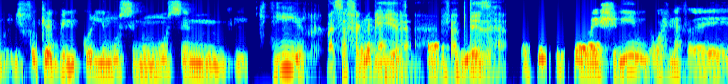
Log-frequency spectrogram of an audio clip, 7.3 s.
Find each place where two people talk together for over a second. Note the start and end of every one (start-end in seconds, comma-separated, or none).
3.3-4.8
